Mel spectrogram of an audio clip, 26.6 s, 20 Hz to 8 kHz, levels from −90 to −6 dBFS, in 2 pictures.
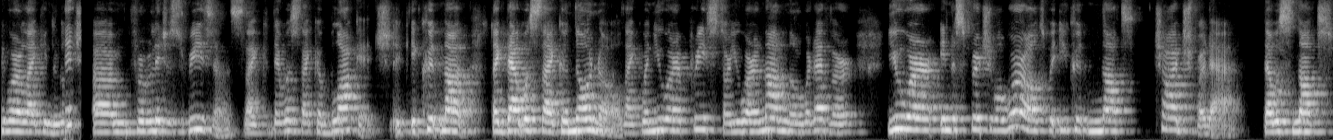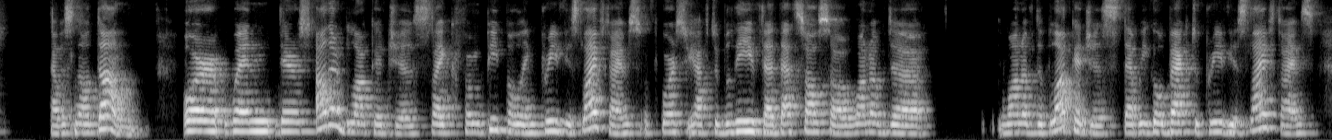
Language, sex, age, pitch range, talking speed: English, female, 40-59, 190-240 Hz, 205 wpm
